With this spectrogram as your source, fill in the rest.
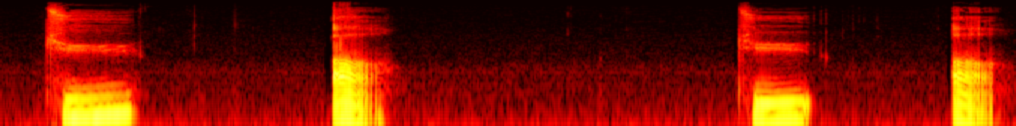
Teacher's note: As usual in French, final S is not pronounced.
